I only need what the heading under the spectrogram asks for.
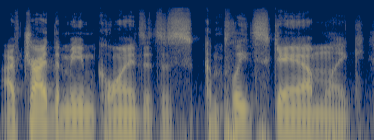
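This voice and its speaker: A man's voice: lowish voice, moderate pace, fairly bright tone. A man hosting an interview over a video call, speaking in a loose, laid-back way with lots of fillers. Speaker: interview host.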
